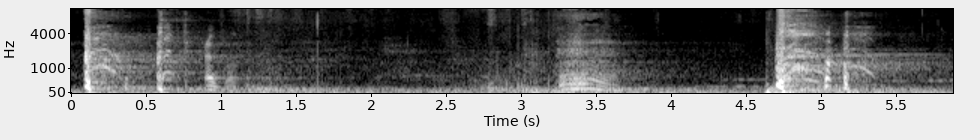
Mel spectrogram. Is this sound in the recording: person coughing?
yes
